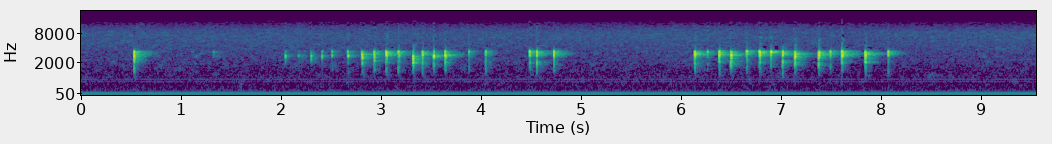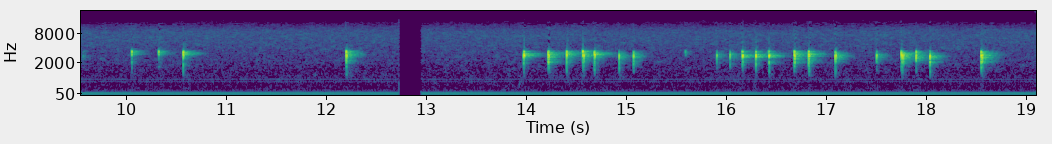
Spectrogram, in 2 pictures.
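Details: Recorded on the Ohio State University grounds, a big brown bat produces irregular clusters of crisp, fast downward chirps, some dense and crackling, others isolated, scattered across the recording with a low background hum.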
